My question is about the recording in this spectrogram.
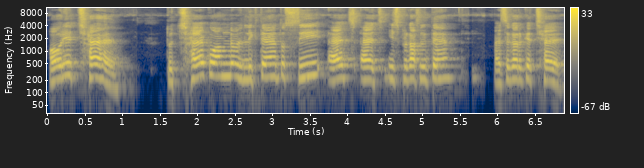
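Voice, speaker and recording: A man's voice: sits high, steady tone, unhurried, darkish tone. Hindi teacher man asking rhetorical questions. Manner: repeats "clear?" and asks rhetorical questions. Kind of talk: explaining a memory trick lesson.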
